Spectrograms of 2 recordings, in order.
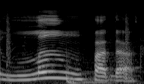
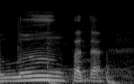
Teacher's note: Mesma coisa, a pronúncia é lâmpada e não lâmpada. É uma pronúncia fechada e nasal, né? Por causa do M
